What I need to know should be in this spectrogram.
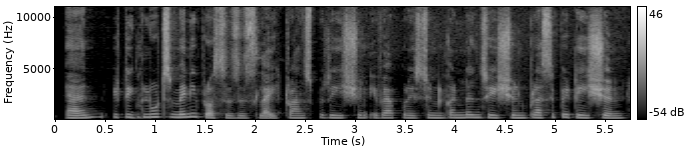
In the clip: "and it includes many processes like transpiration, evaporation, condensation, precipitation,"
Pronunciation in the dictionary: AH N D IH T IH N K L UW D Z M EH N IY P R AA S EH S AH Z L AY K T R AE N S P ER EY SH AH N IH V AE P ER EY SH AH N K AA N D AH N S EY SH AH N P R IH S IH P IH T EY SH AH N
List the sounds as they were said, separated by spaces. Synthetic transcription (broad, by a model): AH N D IH T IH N K L UW D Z M EH N IY P R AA S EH S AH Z L AY K T R AE N S P ER EY SH AH N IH V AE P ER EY SH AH N K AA N D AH N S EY SH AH N P R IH S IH P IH T EY SH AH N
